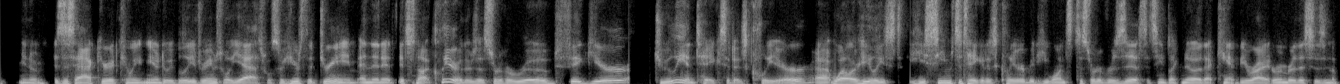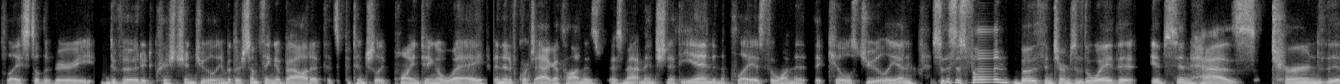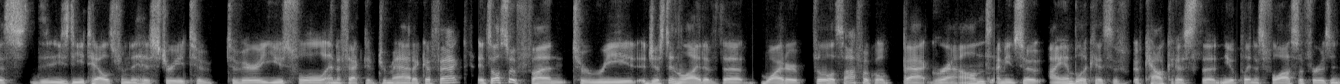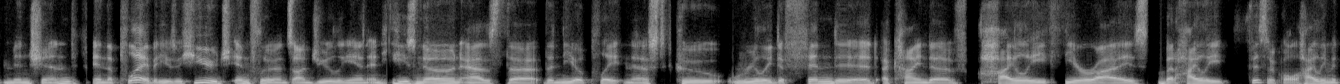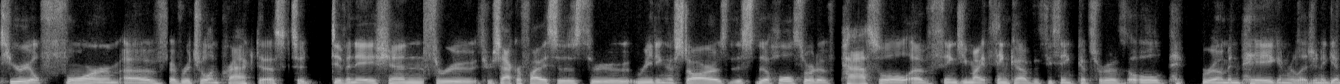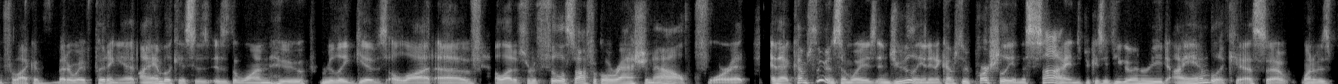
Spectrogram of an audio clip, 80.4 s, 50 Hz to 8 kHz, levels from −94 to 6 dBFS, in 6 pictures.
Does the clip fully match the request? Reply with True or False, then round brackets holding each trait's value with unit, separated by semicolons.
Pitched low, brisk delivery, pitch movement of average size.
True (120 Hz; 215 wpm; 4.1 semitones)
